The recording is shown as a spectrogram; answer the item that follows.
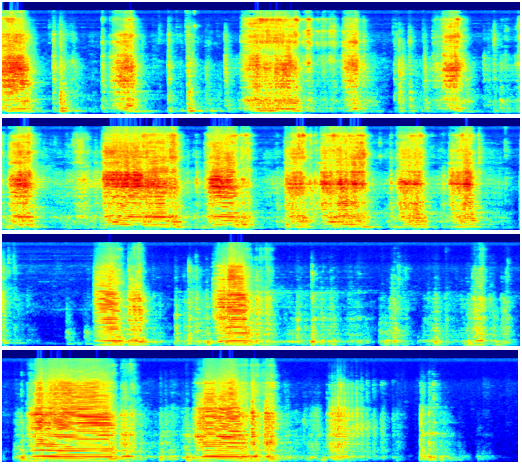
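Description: Hammer drill running in short bursts, starting and stopping every second or so, with a few longer runs of about two seconds.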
